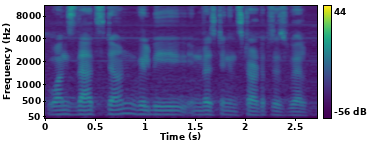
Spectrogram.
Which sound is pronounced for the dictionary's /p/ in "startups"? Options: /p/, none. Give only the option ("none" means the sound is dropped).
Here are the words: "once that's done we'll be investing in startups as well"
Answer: /p/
